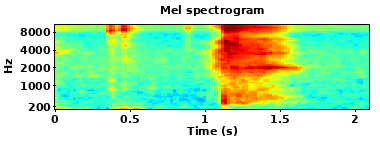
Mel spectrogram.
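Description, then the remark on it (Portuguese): A few soft, quick computer mouse clicks, made to check the name of an audio file, followed by a brief breathy exhale. No one speaks. “Só dar um clique aqui eu já vejo, peraí.”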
